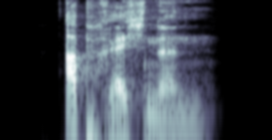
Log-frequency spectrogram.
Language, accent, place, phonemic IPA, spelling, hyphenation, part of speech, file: German, Germany, Berlin, /ˈap.ʁɛç.nən/, abrechnen, ab‧rech‧nen, verb, De-abrechnen.ogg
- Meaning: 1. to settle up; to establish (and balance) all earnings and costs 2. to sum up; cash up; to make a final account or bill of something; to include something in such a bill 3. to subtract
